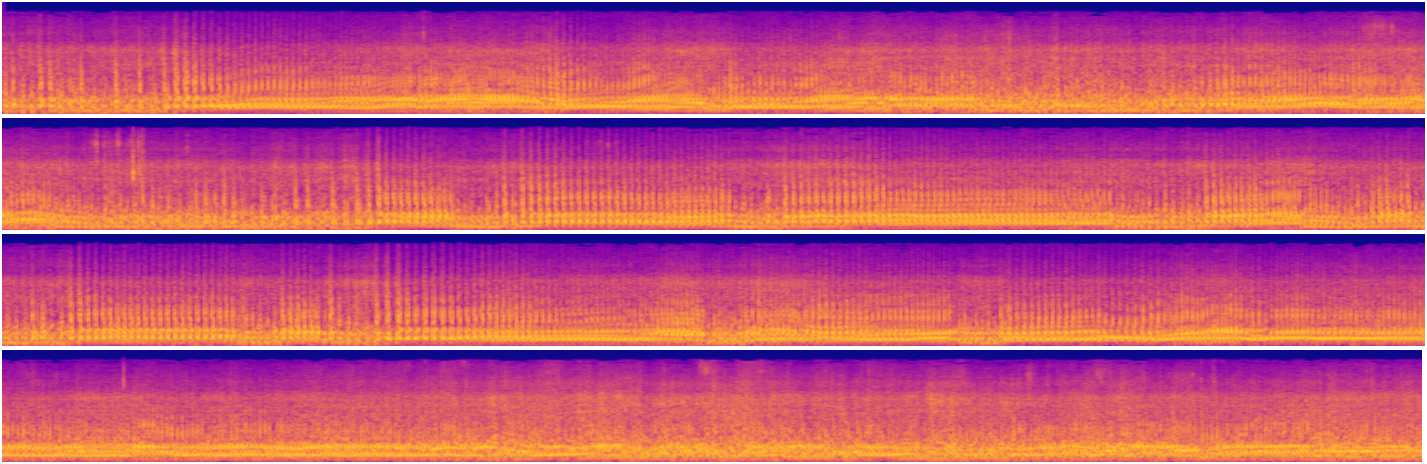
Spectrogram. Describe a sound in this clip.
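A dirt bike engine revs hard, rising and falling as the rider shifts.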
